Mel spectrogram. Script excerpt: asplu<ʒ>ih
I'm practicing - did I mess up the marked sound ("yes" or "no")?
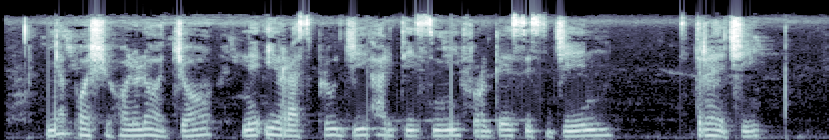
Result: yes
